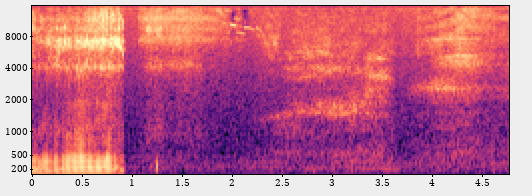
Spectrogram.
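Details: Sleeping cat gives one buzzing, fluttering snore, then breathes quietly in a still room.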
